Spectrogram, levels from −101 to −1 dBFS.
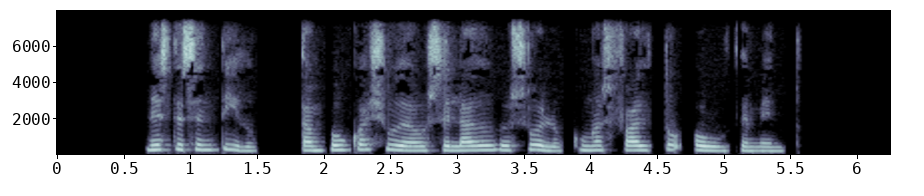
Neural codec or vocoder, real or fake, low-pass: none; real; 7.2 kHz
